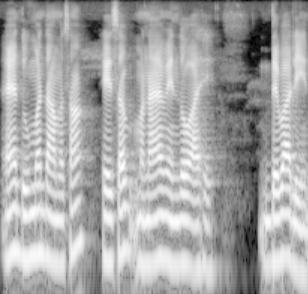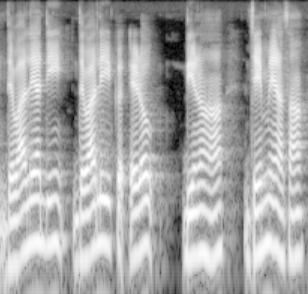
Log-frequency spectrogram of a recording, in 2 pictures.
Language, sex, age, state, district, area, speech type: Sindhi, male, 18-30, Maharashtra, Thane, urban, spontaneous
